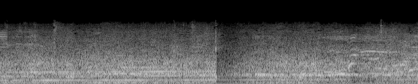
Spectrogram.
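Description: Background ballpark ambience: people talking indistinctly over a steady low hum, with a brief dip in the sound about two seconds in.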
